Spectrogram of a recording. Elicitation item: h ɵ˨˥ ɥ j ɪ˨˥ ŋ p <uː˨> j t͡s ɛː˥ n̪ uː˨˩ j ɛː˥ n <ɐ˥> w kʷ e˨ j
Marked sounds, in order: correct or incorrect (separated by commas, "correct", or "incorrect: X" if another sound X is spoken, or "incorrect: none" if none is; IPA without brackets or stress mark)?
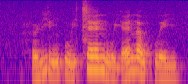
incorrect: uː˨˥, incorrect: ɐ˨˥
